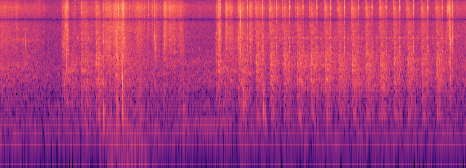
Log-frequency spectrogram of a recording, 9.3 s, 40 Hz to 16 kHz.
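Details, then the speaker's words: 2003 Nissan Altima 2.5 with a blown engine, at 101,000 miles, after sitting about 8 months: the starter cranks in slow, labouring bursts and it never catches. The battery is not strong enough. "Almost had life. Come on. Let's try it again. Ah. Battery take five or so. Yeah, battery's not strong enough."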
